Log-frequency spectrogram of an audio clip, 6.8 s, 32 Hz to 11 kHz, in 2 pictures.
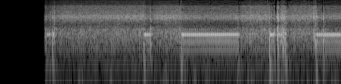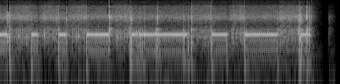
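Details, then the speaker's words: Soundesign 2422 transistor radio on a 6 V bench supply: steady tone keeps dropping out and snapping back with crackles when the board is touched; intermittent faulty transistor to be replaced. "there's no way that I can leave it like that because rest assured it would um fail the minute I sent it back so we're going to have to change that transistor there stopped again now look can you hear that touch it again"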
